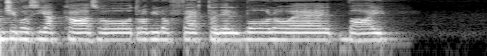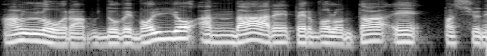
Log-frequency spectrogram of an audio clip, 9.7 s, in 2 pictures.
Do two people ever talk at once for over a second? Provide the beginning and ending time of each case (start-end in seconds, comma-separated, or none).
none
